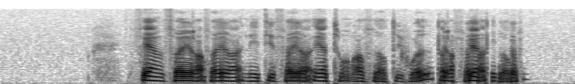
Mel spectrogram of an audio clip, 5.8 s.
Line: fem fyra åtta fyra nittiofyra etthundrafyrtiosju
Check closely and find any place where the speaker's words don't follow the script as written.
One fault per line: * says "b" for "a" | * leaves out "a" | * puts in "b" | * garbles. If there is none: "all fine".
* leaves out "åtta"
* garbles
